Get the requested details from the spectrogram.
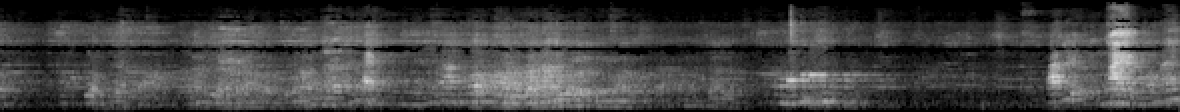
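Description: Several men and women talk casually nearby.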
